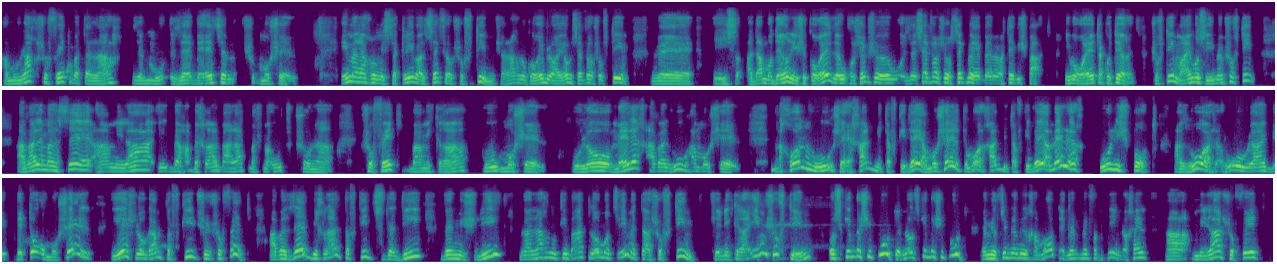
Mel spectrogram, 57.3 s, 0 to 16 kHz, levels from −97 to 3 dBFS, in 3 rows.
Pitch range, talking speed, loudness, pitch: 150-215 Hz, 115 wpm, -26 LUFS, 170 Hz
